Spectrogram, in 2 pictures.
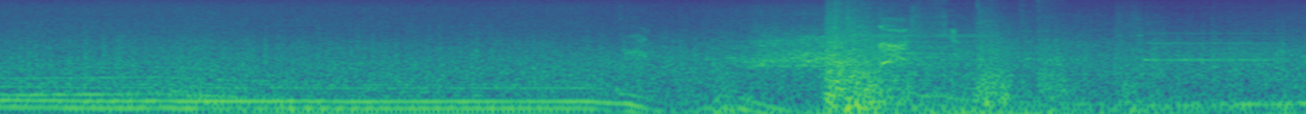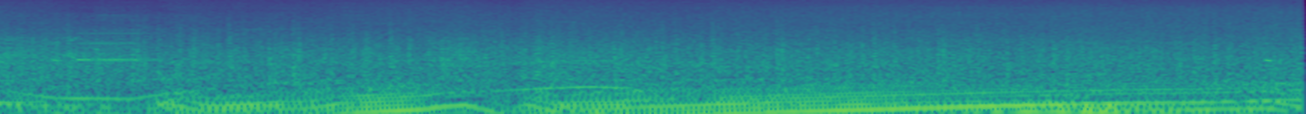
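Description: A van engine drones steadily and revs up and down.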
